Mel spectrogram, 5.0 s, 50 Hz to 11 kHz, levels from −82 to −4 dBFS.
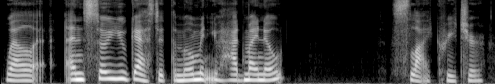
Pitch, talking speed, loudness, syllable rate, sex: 220 Hz, 170 wpm, -17 LUFS, 5.3 syllables/s, female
